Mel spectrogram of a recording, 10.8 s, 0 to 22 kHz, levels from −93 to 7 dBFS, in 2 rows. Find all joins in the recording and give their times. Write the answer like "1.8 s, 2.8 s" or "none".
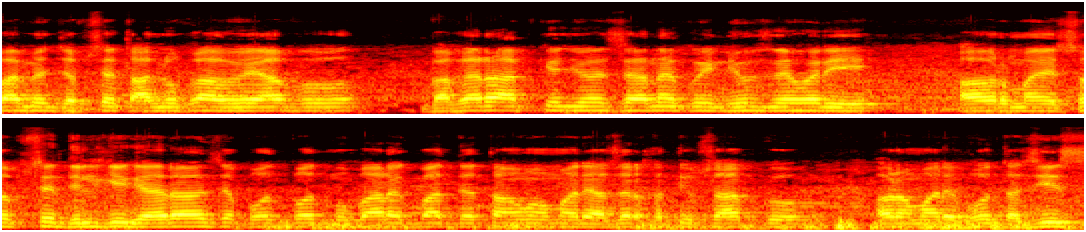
none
